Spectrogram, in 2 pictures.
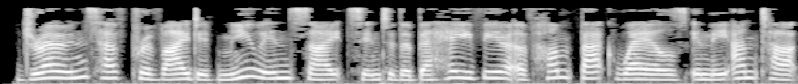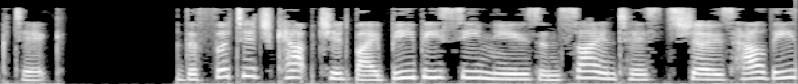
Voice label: English SLOW Reading; Drones Capture Acrobatic Whales and Aid Conservation Efforts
